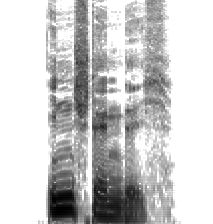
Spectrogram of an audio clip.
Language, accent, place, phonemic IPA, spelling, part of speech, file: German, Germany, Berlin, /ˈɪnˌʃtɛndɪç/, inständig, adjective, De-inständig.ogg
- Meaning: urgent, imploring, desperate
